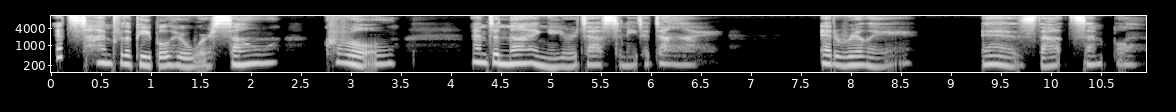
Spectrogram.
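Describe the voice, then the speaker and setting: Woman playing a breathy, slow-talking sultry demoness. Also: medium pitch, steady tone, dry recording, studio quality. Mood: scornful, menacing. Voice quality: soft, breathy, half-whispered. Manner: slow, deliberate, condescendingly soothing. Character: sultry, teasing demoness summoned to serve a human. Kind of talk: ASMR roleplay. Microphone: close microphone.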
